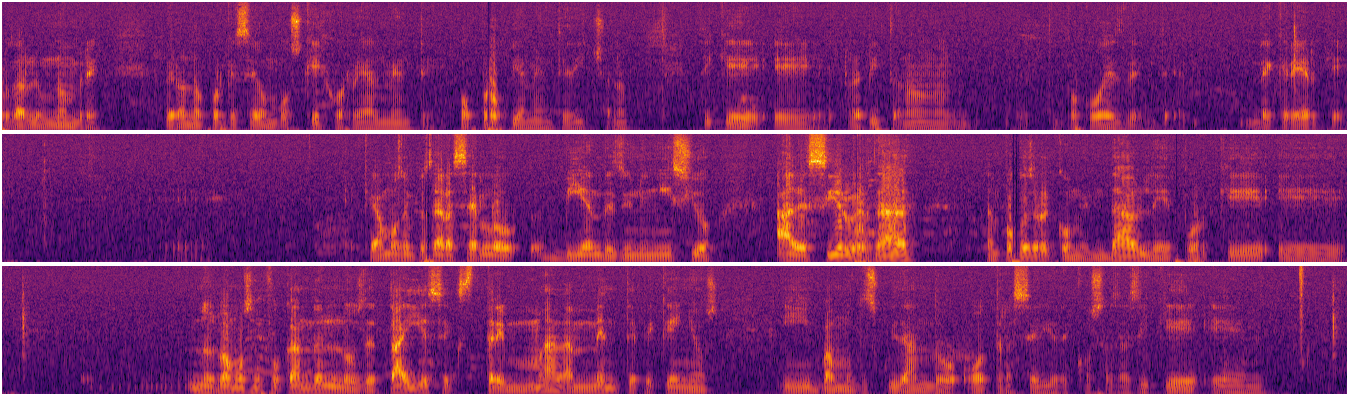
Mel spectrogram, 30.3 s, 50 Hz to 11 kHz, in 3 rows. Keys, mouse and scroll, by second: 1.1 click, 3.0 click, 5.9 click, 7.1 click, 8.1-9.5 drag, 10.2 shift+click, 11.5-12.9 drag, 15.3 click, 16.7-20.2 drag, 20.7-21.2 ctrl+scroll down 1, 21.2 ctrl+scroll down 2.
